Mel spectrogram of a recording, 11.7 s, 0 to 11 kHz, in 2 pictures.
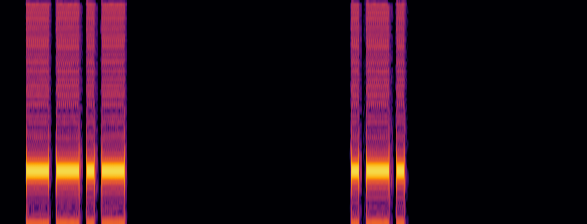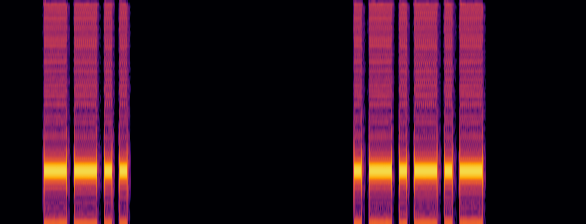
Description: Morse code, heard as a keyed tone, about 16 wpm, spaced as for 4 wpm, 800 Hz. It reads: QRZ.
